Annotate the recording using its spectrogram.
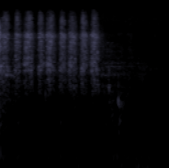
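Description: Paintbrush bristles rubbing paint onto a board in quick, short, faint strokes, about seven a second, stopping a little past halfway.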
